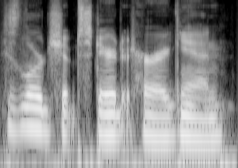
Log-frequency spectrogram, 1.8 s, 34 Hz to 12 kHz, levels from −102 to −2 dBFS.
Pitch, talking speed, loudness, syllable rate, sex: 110 Hz, 200 wpm, -16 LUFS, 5.3 syllables/s, male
